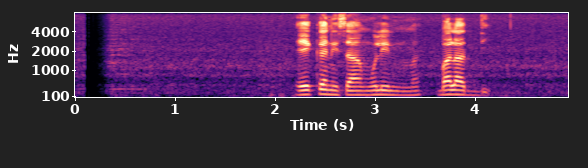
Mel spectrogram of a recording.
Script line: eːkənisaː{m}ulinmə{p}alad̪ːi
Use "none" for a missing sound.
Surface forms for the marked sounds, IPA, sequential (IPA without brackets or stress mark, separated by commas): m, b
